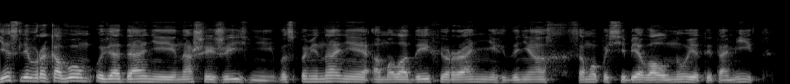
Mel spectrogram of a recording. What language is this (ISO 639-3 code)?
rus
